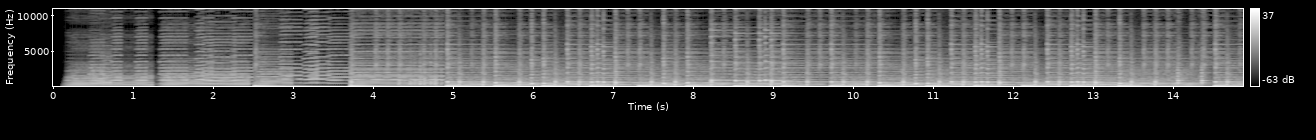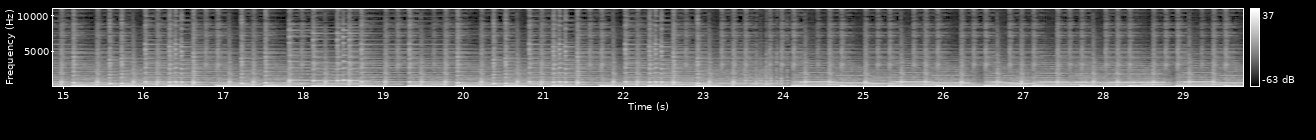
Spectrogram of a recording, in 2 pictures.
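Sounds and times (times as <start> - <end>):
desert theme music: 0.1 - 29.7.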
